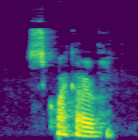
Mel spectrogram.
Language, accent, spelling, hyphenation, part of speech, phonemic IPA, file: English, Southern England, squacco, squac‧co, noun, /ˈskwækəʊ/, LL-Q1860 (eng)-squacco.wav
- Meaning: A species of pond heron, Ardeola ralloides, which is small, and brown and white in colour; it is found in Asia, Northern Africa, and Southern Europe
